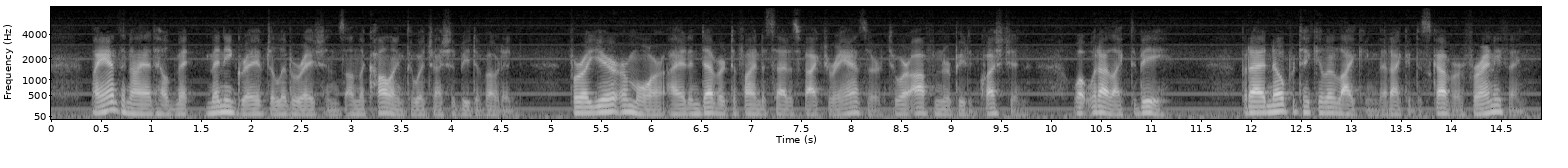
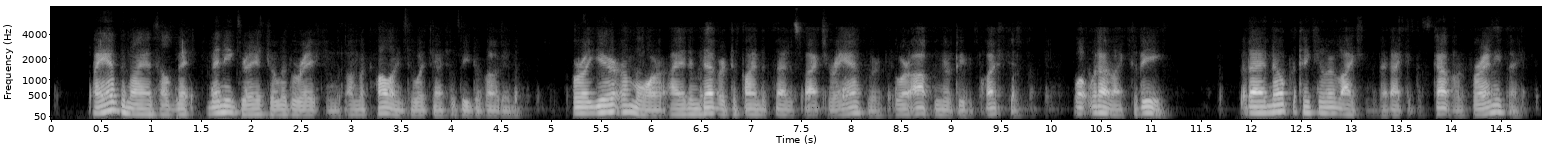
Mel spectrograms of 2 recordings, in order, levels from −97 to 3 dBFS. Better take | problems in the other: first | noise reduction (neural mask model DeepFilterNet 3)

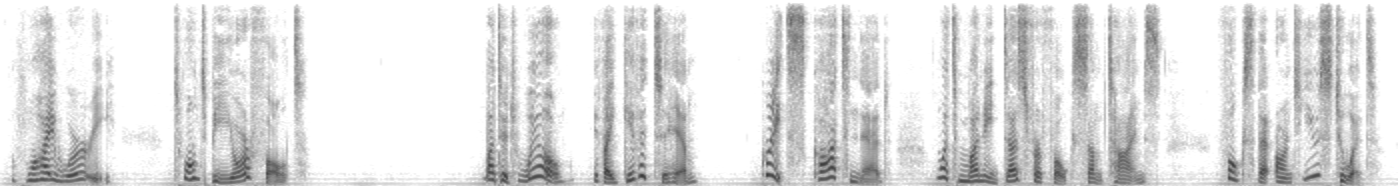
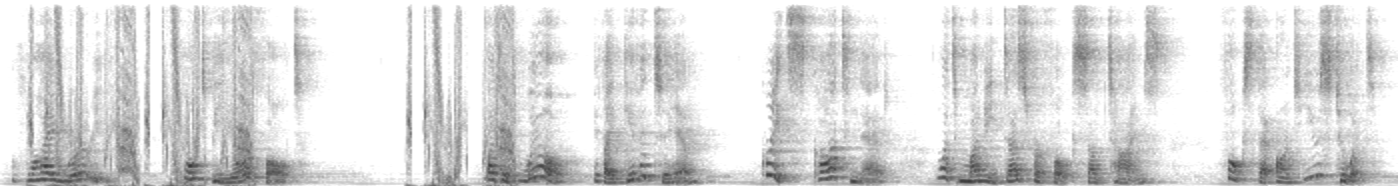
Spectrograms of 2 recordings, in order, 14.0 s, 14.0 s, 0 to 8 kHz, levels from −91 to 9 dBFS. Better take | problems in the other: first | background sound (Scratching (performance technique)); 10 dB below the speech // room echo; dies away in 0.5 s

